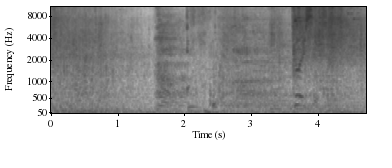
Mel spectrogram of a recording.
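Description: Confringo fire spells blasting in Hogwarts Legacy combat: several booming bursts over a loud, continuous rumble of battle noise, with sharp crackling impacts recurring every second or so and a voice faintly audible underneath.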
